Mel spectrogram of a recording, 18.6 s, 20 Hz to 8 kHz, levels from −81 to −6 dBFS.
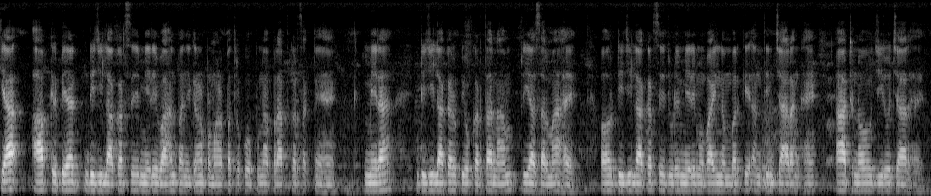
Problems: none marked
